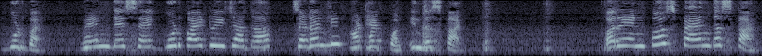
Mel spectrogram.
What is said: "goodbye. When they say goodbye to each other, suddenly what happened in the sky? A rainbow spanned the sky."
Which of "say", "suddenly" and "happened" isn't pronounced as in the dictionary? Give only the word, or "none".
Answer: happened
